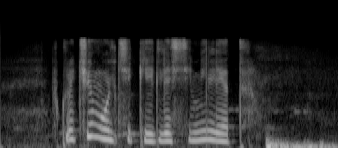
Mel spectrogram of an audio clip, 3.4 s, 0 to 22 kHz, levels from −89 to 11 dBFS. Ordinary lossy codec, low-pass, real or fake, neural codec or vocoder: none; 7.2 kHz; fake; codec, 16 kHz, 4 kbps, X-Codec, HuBERT features, trained on general audio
